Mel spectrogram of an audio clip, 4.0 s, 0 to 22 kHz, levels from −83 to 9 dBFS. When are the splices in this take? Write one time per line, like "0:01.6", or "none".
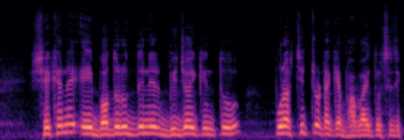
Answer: none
